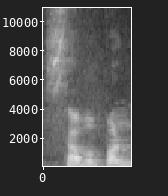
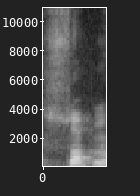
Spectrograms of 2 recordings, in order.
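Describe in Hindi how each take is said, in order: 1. p और n के बीच a स्वर आता है। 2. p और n बिना किसी स्वर के जुड़े हैं। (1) "स्वपन नहीं होता है" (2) "स्वप्न होता है"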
